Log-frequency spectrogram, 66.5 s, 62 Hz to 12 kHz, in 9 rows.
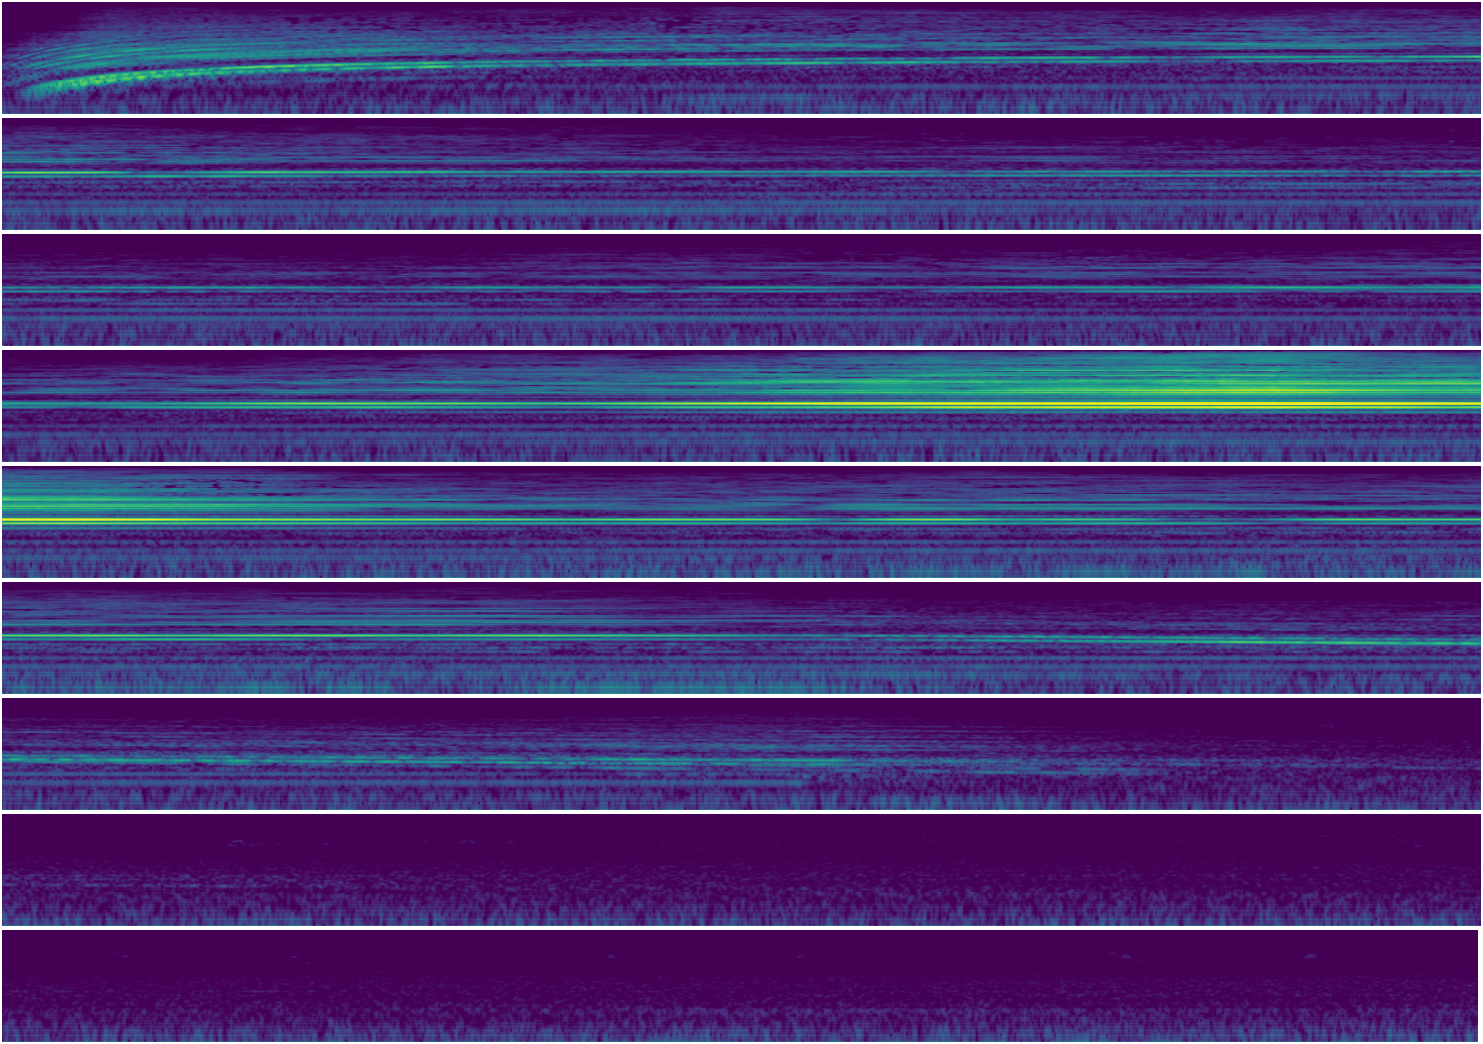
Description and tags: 2-2-09 HonoluluMB 1000T-FS
February 2nd 2009 Monday. High pitched Thunderbolt 1000T on top of the Honolulu Municipal Building doing a 45 second alert test. Almost as high pitched as the Maunalua Bay recording I have. You can hear other Thunderbolt 1000Ts in the background, which are really ominous sounding.
defense, civil, warning, 1000t, disaster, federal, emergency, air, tornado, air-raid, outdoor, binaural, raid, signal, thunderbolt, siren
